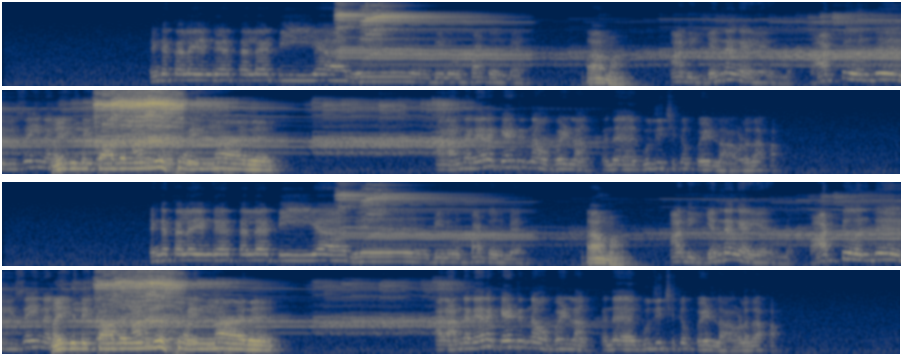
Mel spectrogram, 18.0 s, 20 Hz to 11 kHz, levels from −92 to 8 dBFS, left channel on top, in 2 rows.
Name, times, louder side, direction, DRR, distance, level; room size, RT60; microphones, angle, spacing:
voice 1, 1.5-5.2 6.7-11.2 13.3-16.7, right 2 dB, 80° right, 4 dB, 0.8 m, -39 dB
sound 1, 3.3-5.3 6.7-13.9, left 6 dB, 30° left, 0.3 m, -29 dB
voice 2, 5.8-6.2 9.5-11.7, right 4 dB, 40° right, 4 dB, 0.4 m, -29 dB
2.5 x 2.2 x 3.5 m, 0.31 s
head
